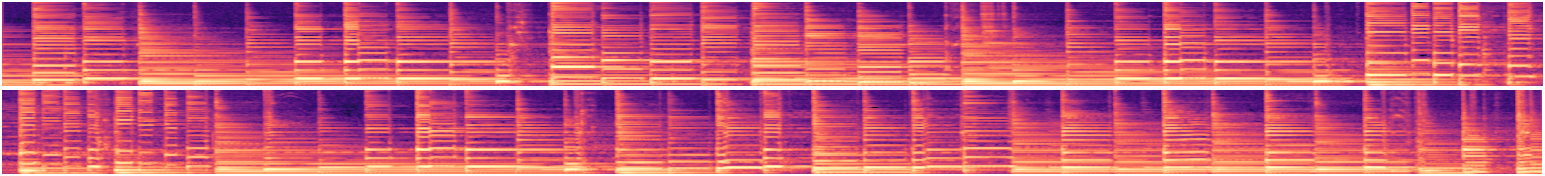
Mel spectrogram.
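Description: Steel-string acoustic guitar in dropped D tuning, fingerpicked slowly: a low bass note rings under a line of single melody notes, with hammer-ons and slides.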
